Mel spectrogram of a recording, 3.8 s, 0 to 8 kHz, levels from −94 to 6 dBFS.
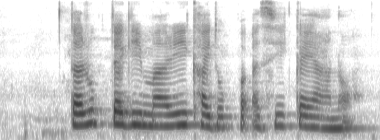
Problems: low volume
